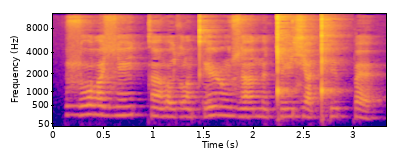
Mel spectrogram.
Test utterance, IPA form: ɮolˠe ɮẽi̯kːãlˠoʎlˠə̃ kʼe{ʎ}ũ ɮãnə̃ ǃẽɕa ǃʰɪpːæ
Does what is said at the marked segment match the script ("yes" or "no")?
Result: no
